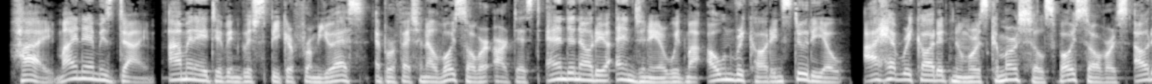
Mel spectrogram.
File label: Russian English; Russian Male; Dime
